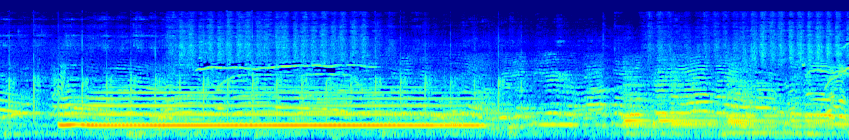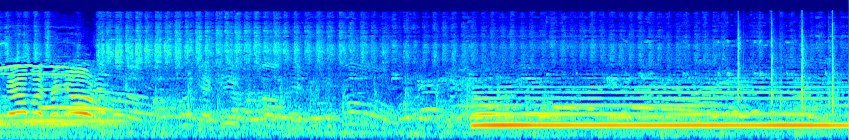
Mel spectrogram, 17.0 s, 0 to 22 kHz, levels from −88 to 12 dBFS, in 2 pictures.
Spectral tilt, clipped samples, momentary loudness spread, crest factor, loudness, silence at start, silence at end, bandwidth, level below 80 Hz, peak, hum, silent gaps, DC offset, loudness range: -5 dB/octave; under 0.1%; 14 LU; 16 dB; -20 LUFS; 0 s; 0 s; 16 kHz; -58 dBFS; -4 dBFS; none; none; under 0.1%; 7 LU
